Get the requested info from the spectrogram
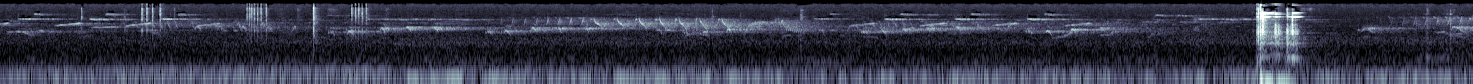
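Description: Small birds chirping and trilling, with a few faint clicks and one sharp metallic clink about nine and a half seconds in, from tools and fittings being handled while a motorcycle engine's valve cover is taken off.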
